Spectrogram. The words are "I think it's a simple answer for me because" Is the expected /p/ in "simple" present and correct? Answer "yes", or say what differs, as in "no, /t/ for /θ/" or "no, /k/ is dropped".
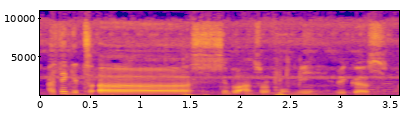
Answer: yes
